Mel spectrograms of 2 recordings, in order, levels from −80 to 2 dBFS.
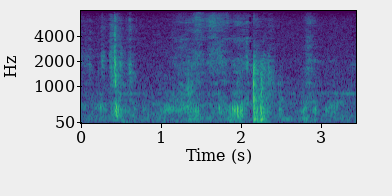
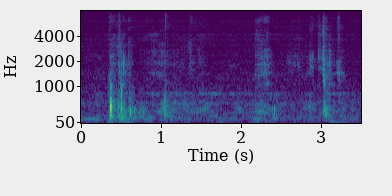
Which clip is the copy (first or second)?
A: second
